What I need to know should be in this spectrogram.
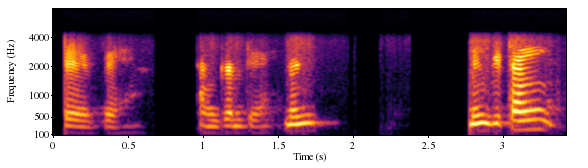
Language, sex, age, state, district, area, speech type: Bodo, male, 45-60, Assam, Kokrajhar, urban, conversation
